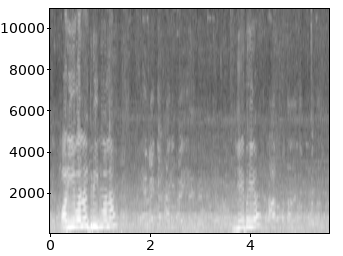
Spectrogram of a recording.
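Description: A man calls out loudly in a sing-song voice close by.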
